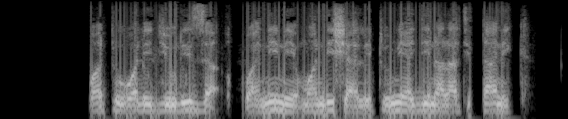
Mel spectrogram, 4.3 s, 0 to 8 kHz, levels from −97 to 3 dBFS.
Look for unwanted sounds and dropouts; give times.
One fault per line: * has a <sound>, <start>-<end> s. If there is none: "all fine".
all fine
